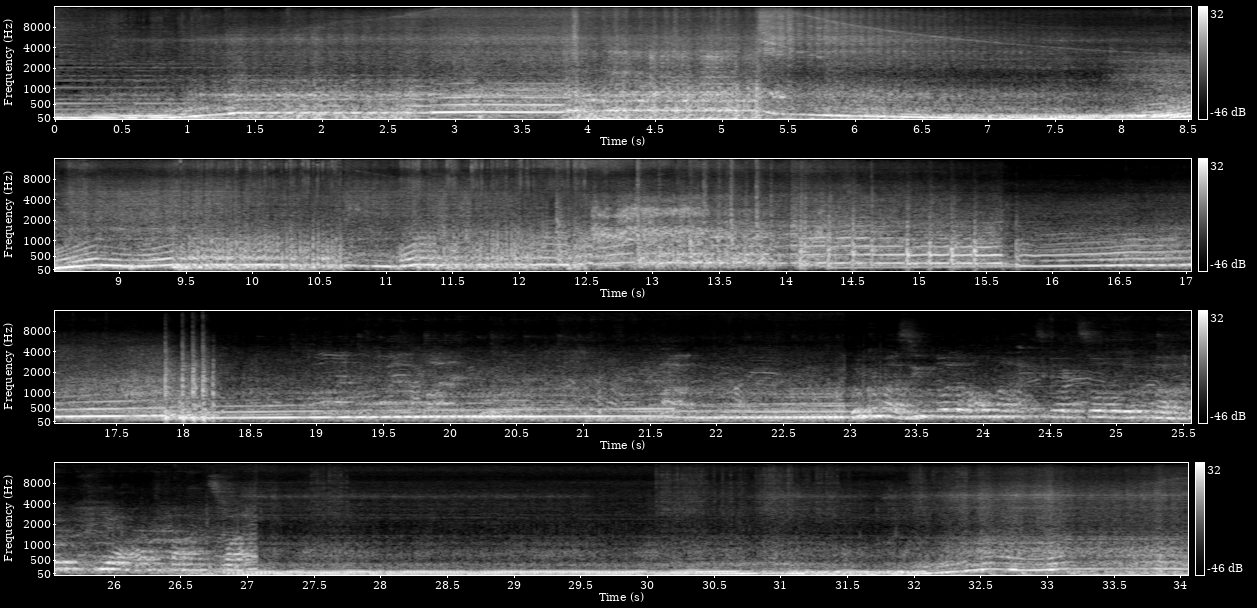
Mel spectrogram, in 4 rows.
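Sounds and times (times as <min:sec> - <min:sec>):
turbocharged engine revving hard: 0:00.8 - 0:07.2, 0:07.9 - 0:23.4, 0:30.0 - 0:34.0.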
